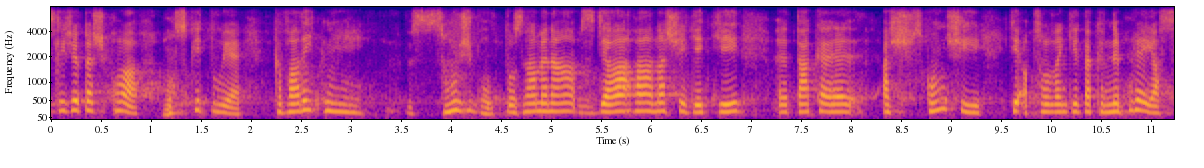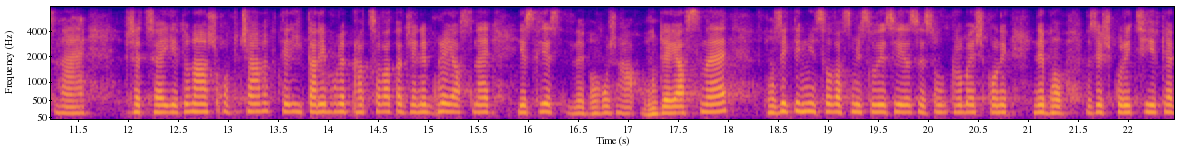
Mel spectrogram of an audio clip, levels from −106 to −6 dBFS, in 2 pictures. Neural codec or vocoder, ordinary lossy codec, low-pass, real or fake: autoencoder, 22.05 kHz, a latent of 192 numbers a frame, VITS, trained on one speaker; Opus, 16 kbps; 7.2 kHz; fake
